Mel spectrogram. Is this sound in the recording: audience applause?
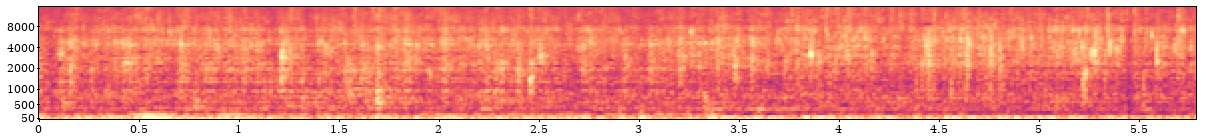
no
